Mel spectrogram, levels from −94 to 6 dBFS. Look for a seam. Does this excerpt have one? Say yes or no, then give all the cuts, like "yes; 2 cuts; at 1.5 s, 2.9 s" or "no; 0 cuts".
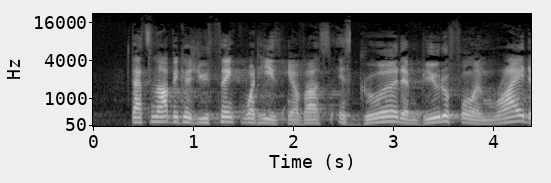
yes; 2 cuts; at 1.9 s, 2.6 s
